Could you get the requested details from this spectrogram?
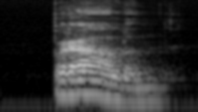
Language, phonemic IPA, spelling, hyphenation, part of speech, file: Dutch, /ˈpraː.lə(n)/, pralen, pra‧len, verb, Nl-pralen.ogg
- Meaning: 1. to shine, to radiate 2. to display, to show off (with the intention of making a wealthy or successful impression)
